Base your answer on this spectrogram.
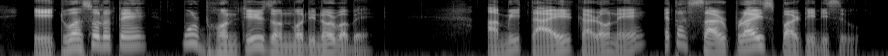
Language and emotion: Assamese, happy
